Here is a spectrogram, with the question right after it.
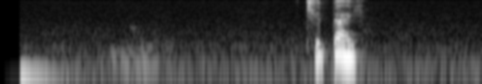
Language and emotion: Russian, neutral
